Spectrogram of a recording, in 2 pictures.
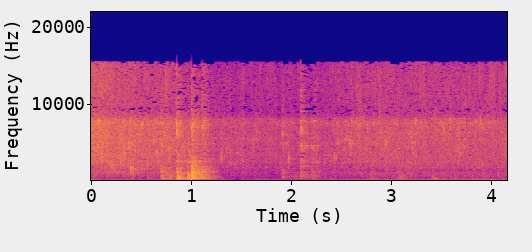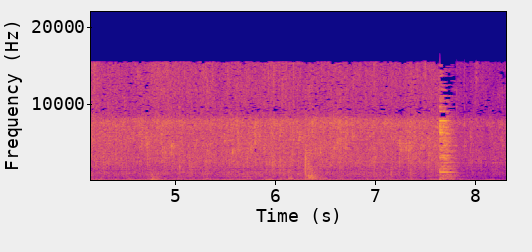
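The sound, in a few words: onion frying in a pan for chicken curry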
